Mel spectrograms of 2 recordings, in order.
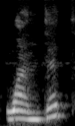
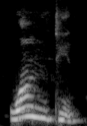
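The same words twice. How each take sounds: First: The ending is said like its spelling. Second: The ending is said as an 'id' sound. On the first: The speaker calls it wrong. "yo no digo wanted" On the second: The speaker calls it right. "yo digo wanted. ¿Ya? id"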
